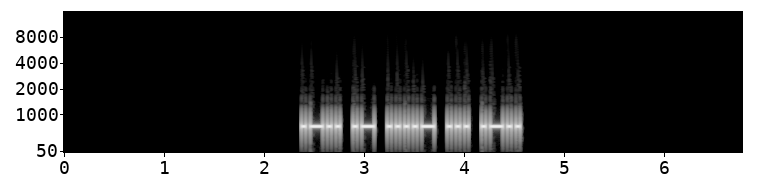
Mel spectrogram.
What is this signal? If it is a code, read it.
Morse code, heard as a keyed tone, about 28 wpm, 700 Hz. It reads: LA4SL
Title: DXCC-100 Call Signs - 5 Characters - Repeated 3x - 28wpm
